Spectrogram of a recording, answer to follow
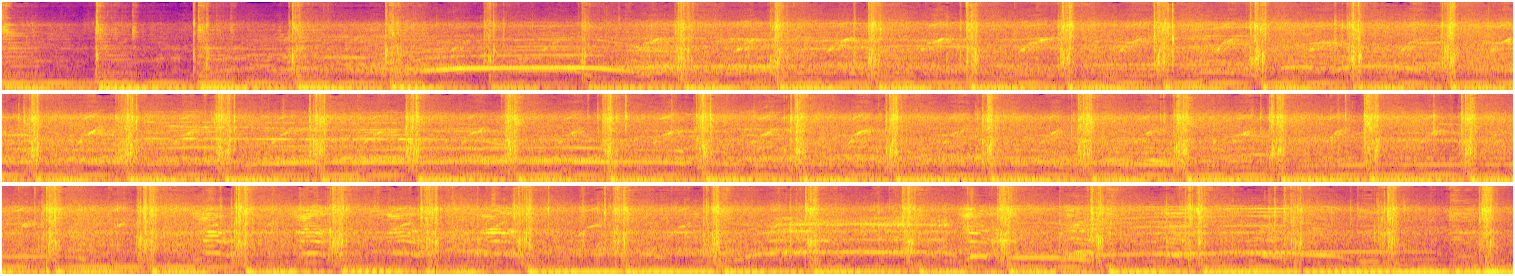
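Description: Twelve-string guitar playing a driving instrumental passage with a crisp, evenly spaced beat, while a crowd whoops and cheers over it throughout.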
